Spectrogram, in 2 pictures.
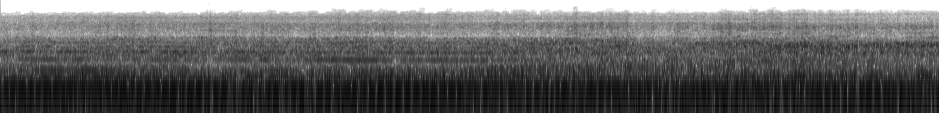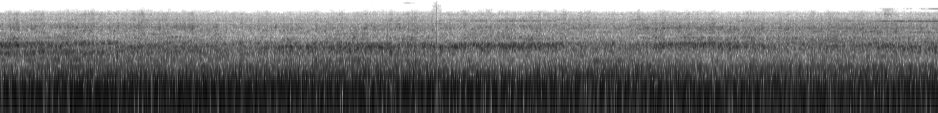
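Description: GE Evolution-series diesel-electric freight locomotives passing close by with a steady deep engine drone. From about three seconds in, the rolling hiss of the following freight cars' wheels on the rails adds on top.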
